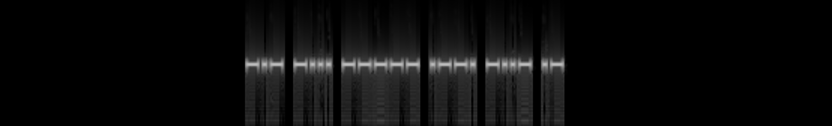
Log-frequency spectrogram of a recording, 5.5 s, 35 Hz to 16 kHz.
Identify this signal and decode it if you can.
Morse code, heard as a keyed tone, about 46 wpm, 700 Hz. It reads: KB0PXA
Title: USA Call Signs - 6 Characters - Repeated 3x - 45wpm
